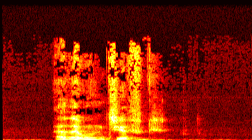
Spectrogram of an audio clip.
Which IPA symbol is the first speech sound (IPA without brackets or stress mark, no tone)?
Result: æ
